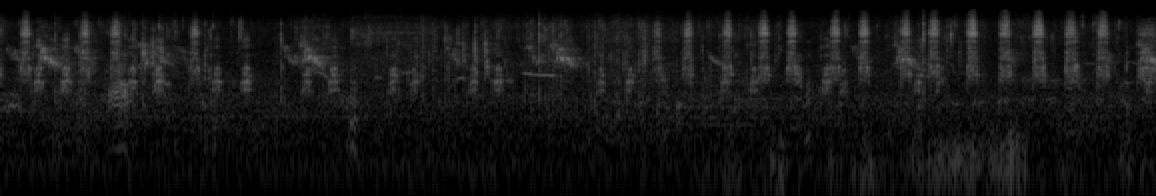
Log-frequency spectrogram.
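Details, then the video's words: Many call duck chicks and juveniles, kept privately in Holland, chatter in rapid high cheeps; the notes grow into a fast, evenly pulsed run of short peeps toward the end, with occasional soft low thumps. "call duck (juveniles)"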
